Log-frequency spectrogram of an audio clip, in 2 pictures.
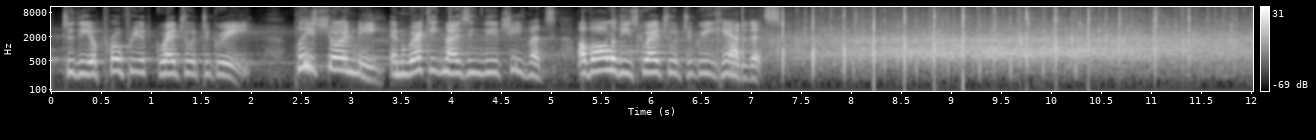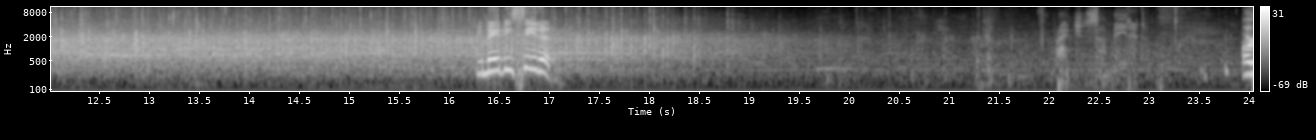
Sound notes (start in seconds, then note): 7.2 applause and Cheering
